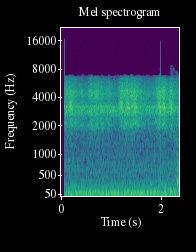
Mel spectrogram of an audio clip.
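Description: Crickets chirring steadily in a high band that pulses gently, over a low rumble.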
